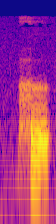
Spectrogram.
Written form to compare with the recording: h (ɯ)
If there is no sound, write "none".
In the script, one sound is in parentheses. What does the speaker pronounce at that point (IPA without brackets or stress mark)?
ɯ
